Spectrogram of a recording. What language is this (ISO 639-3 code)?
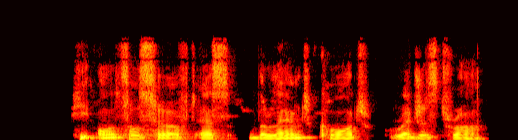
eng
